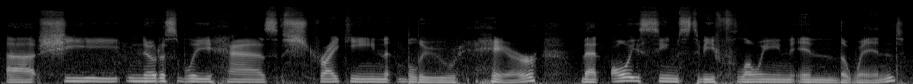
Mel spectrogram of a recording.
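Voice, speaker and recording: A man with a medium-pitched voice runs a tabletop game. He hosts and narrates in a casual, conversational way, with faint noise and room ambience behind him. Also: slow. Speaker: game master and host.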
